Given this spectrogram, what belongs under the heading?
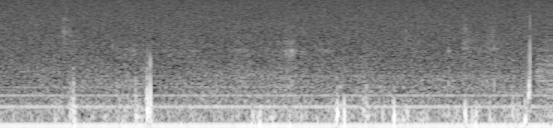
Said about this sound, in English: The helicopter overhead.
